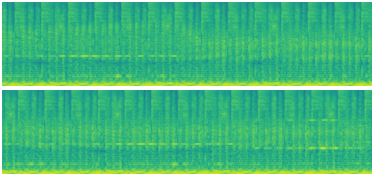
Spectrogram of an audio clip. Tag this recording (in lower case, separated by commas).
video game music, music, musical instrument, soundtrack music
